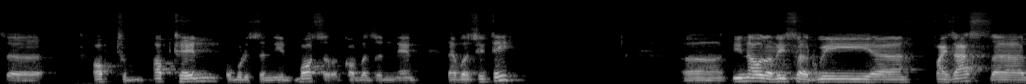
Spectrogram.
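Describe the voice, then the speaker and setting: Male conference presenter, Vietnamese accent, mid-pitched voice, hesitant academic delivery in halting non-native English. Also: low-quality recording.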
